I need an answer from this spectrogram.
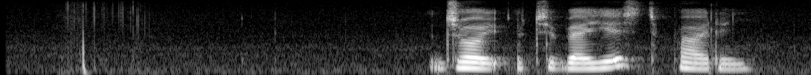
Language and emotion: Russian, neutral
